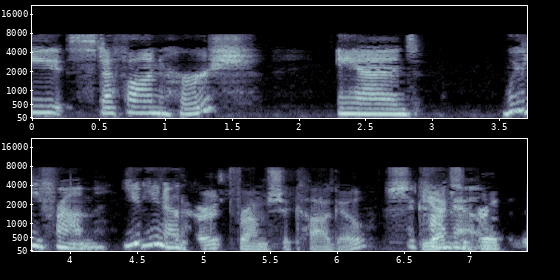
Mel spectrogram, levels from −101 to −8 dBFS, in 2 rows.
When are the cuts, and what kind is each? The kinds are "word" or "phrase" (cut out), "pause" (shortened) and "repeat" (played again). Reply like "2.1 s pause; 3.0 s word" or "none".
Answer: 3.7 s word; 4.5 s word; 4.8 s word; 5.2 s word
